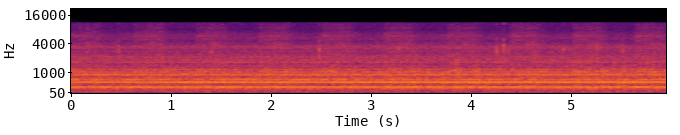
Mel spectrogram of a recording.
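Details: Light boring cut with Wohlhaupter UPA5 facing/boring head on a Thiel Duplex 158 mill, re-boring a melted plastic lawn mower bearing seat; fixed diameter, quill auto feed 0.12 mm/rev; steady even spindle hum, no chatter or squeal: normal boring cut.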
